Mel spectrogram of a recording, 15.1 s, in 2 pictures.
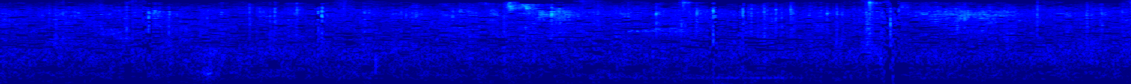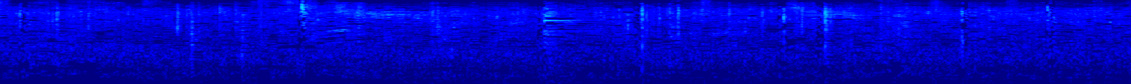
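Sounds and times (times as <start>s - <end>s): light rain falling: 0.0s - 15.0s.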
